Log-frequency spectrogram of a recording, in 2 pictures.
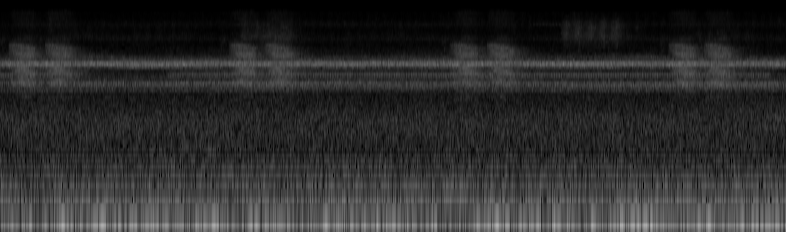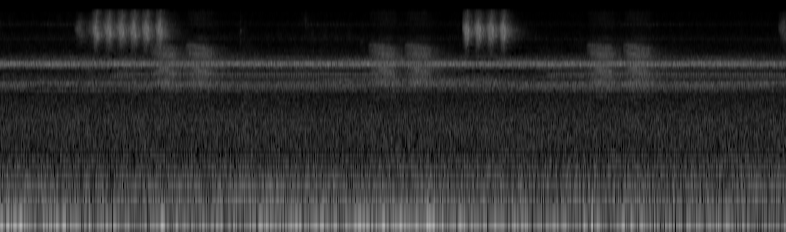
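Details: Night chorus of a tree frog: doubled raspy notes repeat roughly every two to two and a half seconds, set against a constant shrill insect trill, with occasional higher buzzy bursts from other callers.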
